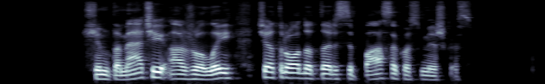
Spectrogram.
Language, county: Lithuanian, Vilnius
